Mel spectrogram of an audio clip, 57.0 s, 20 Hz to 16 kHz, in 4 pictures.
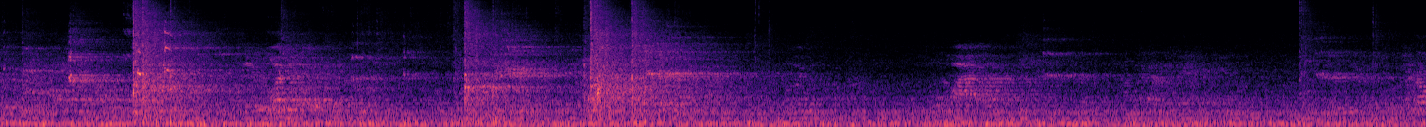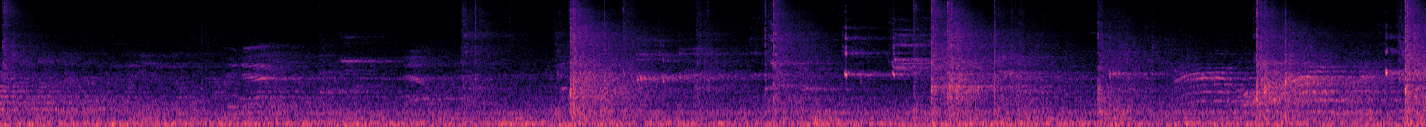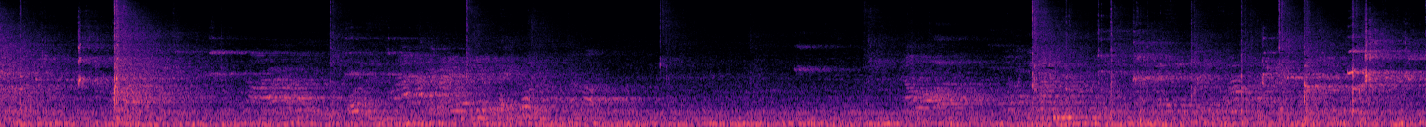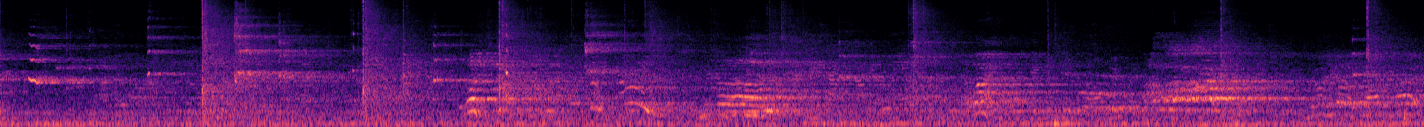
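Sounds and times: steady low hum: 0.0 - 57.0.

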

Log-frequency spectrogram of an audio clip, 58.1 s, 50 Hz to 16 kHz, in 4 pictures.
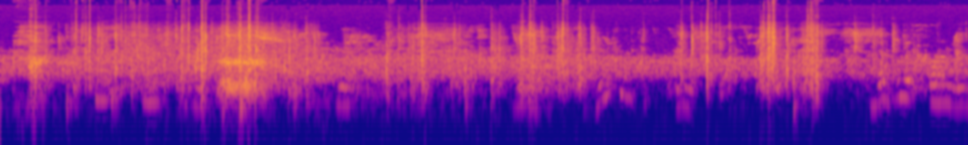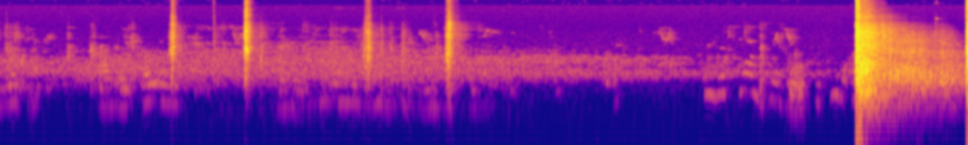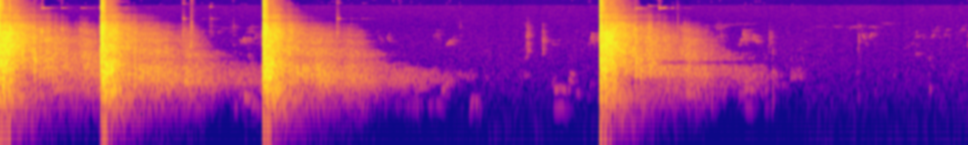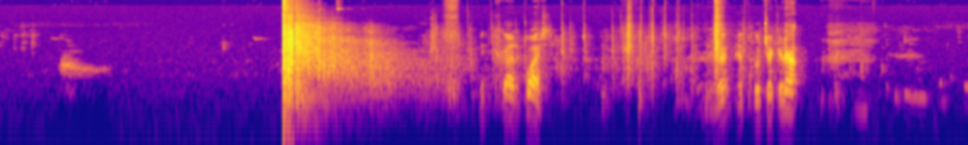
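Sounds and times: echoing gunshots: 27.3 - 35.2, 38.0 - 40.1, 47.8 - 50.0.

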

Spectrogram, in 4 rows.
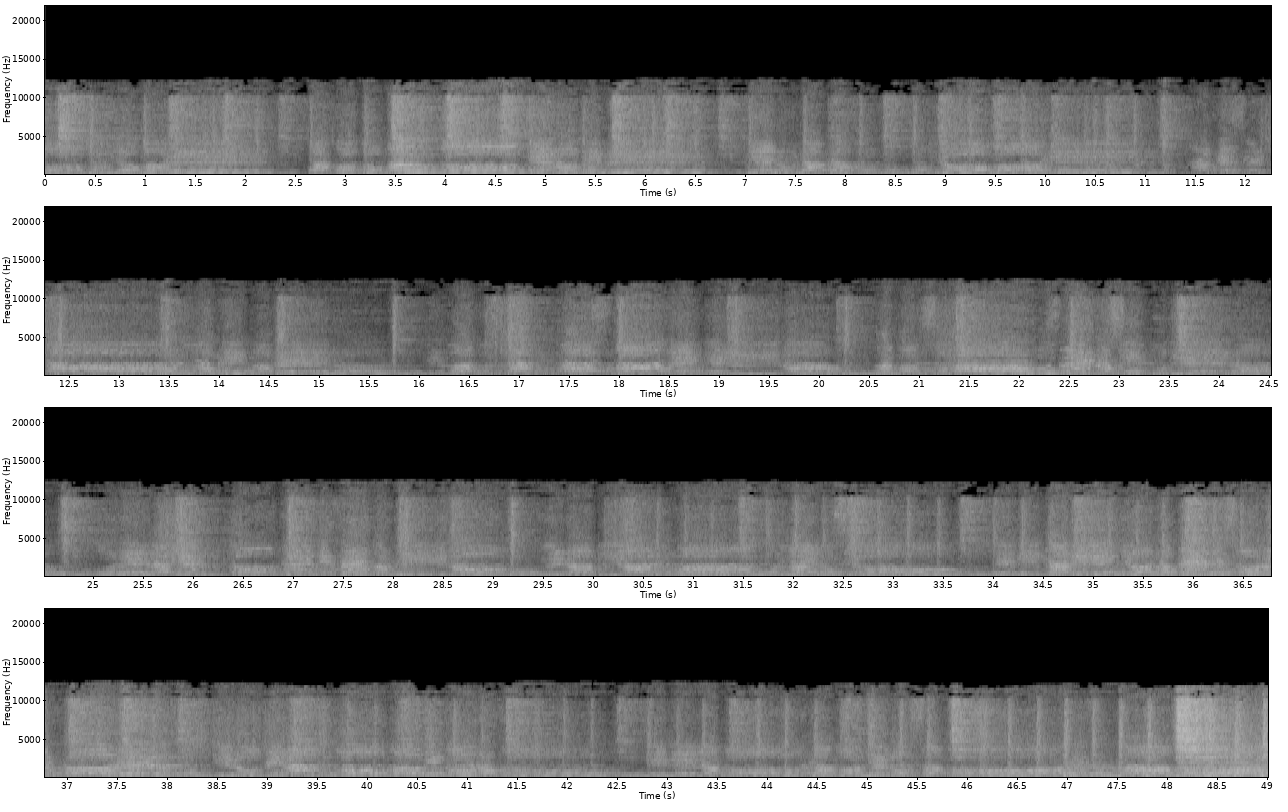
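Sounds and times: slow low drum beat: 0.0 - 49.0
wind band playing a march: 0.0 - 49.0.

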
